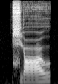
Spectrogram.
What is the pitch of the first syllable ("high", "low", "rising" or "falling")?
rising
